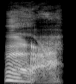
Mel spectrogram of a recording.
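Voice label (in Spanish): negative vocalization, Spanish; Sniper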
